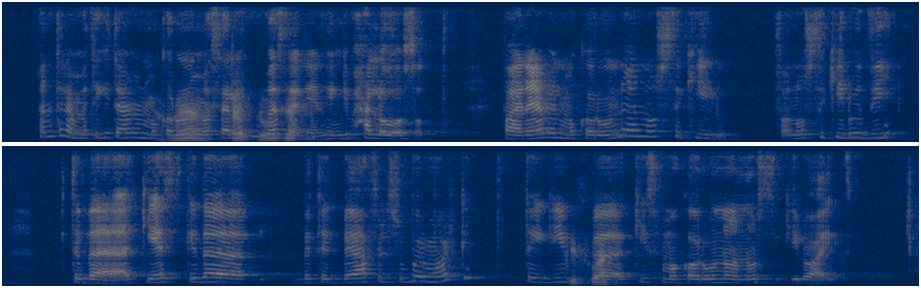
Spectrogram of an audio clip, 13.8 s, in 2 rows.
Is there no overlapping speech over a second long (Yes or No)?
No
